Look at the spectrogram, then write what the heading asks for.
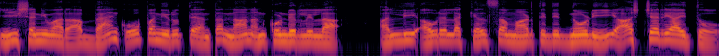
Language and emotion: Kannada, surprised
